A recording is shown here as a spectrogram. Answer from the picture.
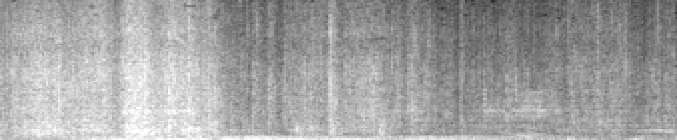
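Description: A long hissing inhale of helium drawn through the neck of a foil birthday balloon held to the mouth. It is strongest in the first second or so, then trails off.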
